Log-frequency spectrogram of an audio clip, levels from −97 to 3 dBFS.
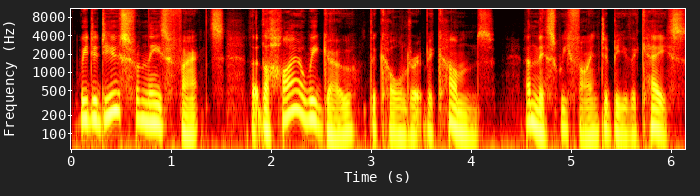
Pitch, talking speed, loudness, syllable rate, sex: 125 Hz, 215 wpm, -18 LUFS, 5.4 syllables/s, male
